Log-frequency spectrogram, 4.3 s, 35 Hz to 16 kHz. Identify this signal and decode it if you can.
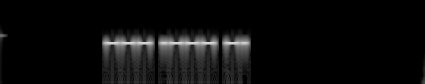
Morse code, heard as a keyed tone, about 29 wpm, 700 Hz. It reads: OJN
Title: USA Call Sign Postfixes - 3 Letters 30wpm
